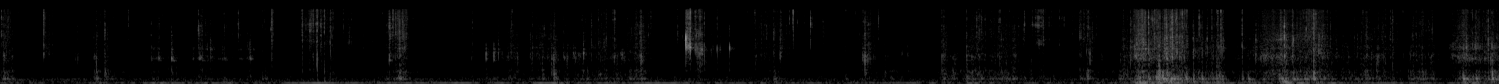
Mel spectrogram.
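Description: A hand wearing a ring presses and rubs a pile of white dry soap curls on a metal tray, and the fingertips crumble the shavings. The result is soft, bright, dry crinkling and crunching with many small crackles, rising into a denser, louder stretch of crumbling near the end.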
